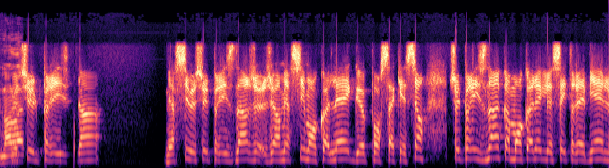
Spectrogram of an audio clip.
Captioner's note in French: voix de l'interprète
